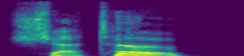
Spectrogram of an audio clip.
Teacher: this word was borrowed again as chateau with the later French SH sound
